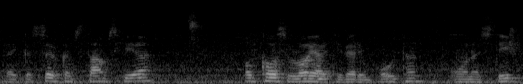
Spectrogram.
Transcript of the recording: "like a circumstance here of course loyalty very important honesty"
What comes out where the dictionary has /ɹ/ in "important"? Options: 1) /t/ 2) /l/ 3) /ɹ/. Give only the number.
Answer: 2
